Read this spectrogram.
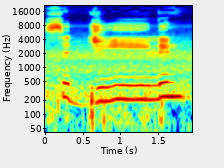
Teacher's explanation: یہاں پہ جیم کے نیچے زیر تھی، یا ساکن کیا ہے، آگے جزم تھی، اس لیے ہم نے اس کو ایک الف کے برابر لمبا کیا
